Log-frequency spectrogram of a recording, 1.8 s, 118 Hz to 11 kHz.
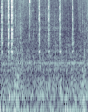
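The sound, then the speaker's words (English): The engine of a 1969 Charger muscle car idles with a deep, steady rumble and a loping, rhythmic pulse of clicks and ticks on top. Nobody talks. “What car would you rather have? Trans Am or this 1969 Charger?”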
